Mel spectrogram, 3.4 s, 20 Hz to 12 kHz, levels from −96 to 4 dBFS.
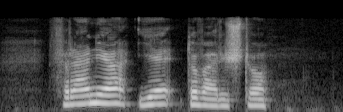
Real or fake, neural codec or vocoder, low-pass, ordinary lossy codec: real; none; 7.2 kHz; none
